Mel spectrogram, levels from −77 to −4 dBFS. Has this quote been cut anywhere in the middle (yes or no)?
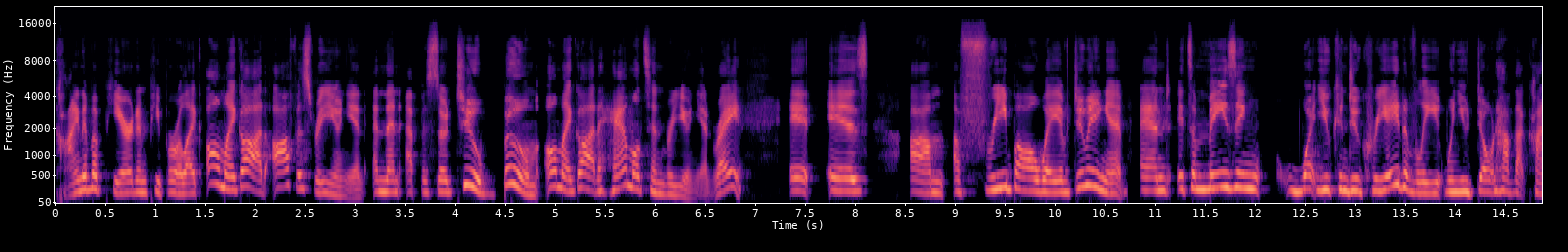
yes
